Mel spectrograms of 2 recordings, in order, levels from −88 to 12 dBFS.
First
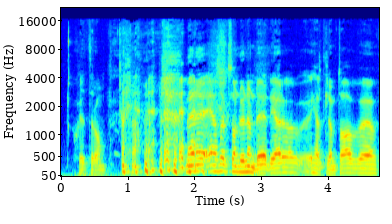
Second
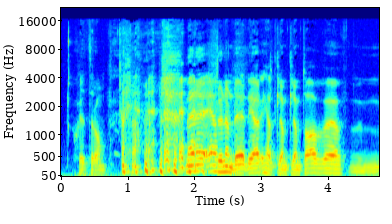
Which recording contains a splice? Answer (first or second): second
